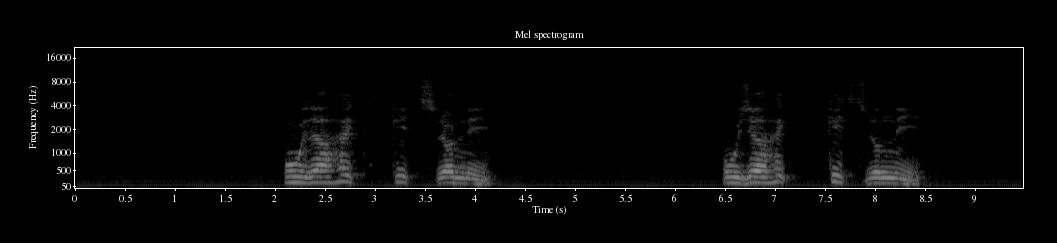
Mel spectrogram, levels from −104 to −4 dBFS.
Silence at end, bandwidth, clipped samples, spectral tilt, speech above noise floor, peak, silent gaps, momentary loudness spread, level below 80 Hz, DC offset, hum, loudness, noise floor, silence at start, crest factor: 1 s; 8.2 kHz; under 0.1%; -7 dB/octave; over 30 dB; -46 dBFS; none; 11 LU; under -90 dBFS; under 0.1%; 50 Hz at -95 dBFS; -61 LUFS; under -90 dBFS; 2.1 s; 20 dB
